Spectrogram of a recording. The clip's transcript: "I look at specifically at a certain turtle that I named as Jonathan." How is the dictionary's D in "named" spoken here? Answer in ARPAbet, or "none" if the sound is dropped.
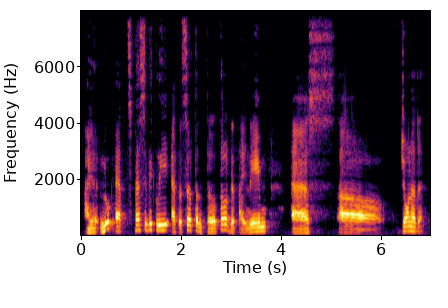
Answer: none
